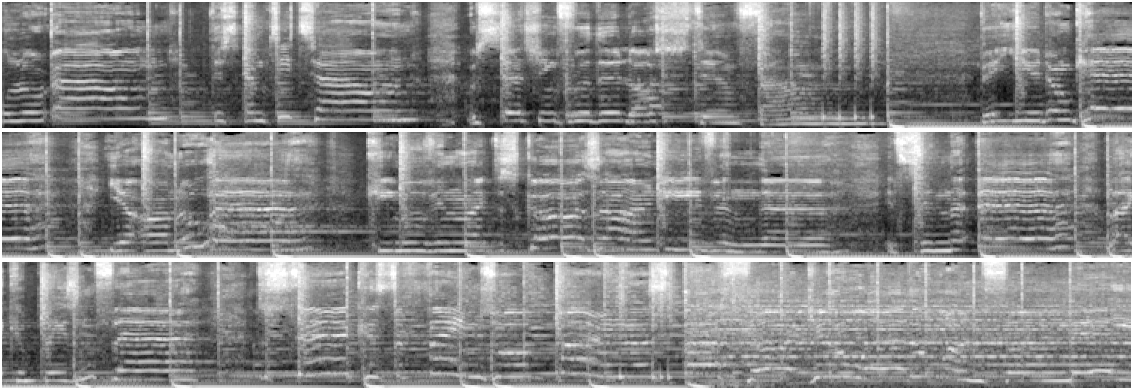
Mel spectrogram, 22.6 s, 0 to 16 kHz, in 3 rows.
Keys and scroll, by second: 3.5 v, 16.4 3.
